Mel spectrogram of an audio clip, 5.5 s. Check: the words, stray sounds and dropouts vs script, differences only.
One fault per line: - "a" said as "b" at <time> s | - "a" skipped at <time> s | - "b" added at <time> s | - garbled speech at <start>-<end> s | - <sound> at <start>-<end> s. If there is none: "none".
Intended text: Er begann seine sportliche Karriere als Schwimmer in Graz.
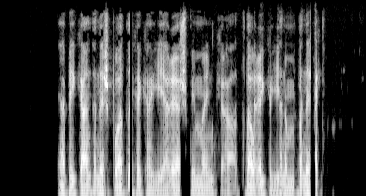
- dropout at 1.9-2.0 s
- "als" skipped at 2.7 s
- garbled speech at 3.7-4.8 s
